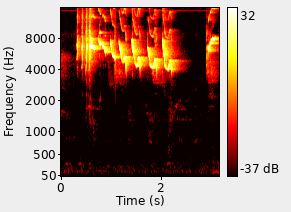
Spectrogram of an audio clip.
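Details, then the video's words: Sunbird of the type called Kolibri Wulung, a vigorously singing fighter-type bird kept as a tutor song: a rapid run of very high, thin chirps and sliding twittering notes, then a short pause and a brief high burst. "Kicau Burung Masteran Kolibri Wulung ayah Gacor"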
